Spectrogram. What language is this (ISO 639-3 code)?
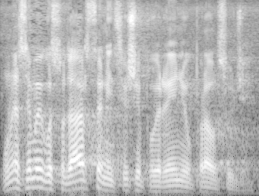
hrv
